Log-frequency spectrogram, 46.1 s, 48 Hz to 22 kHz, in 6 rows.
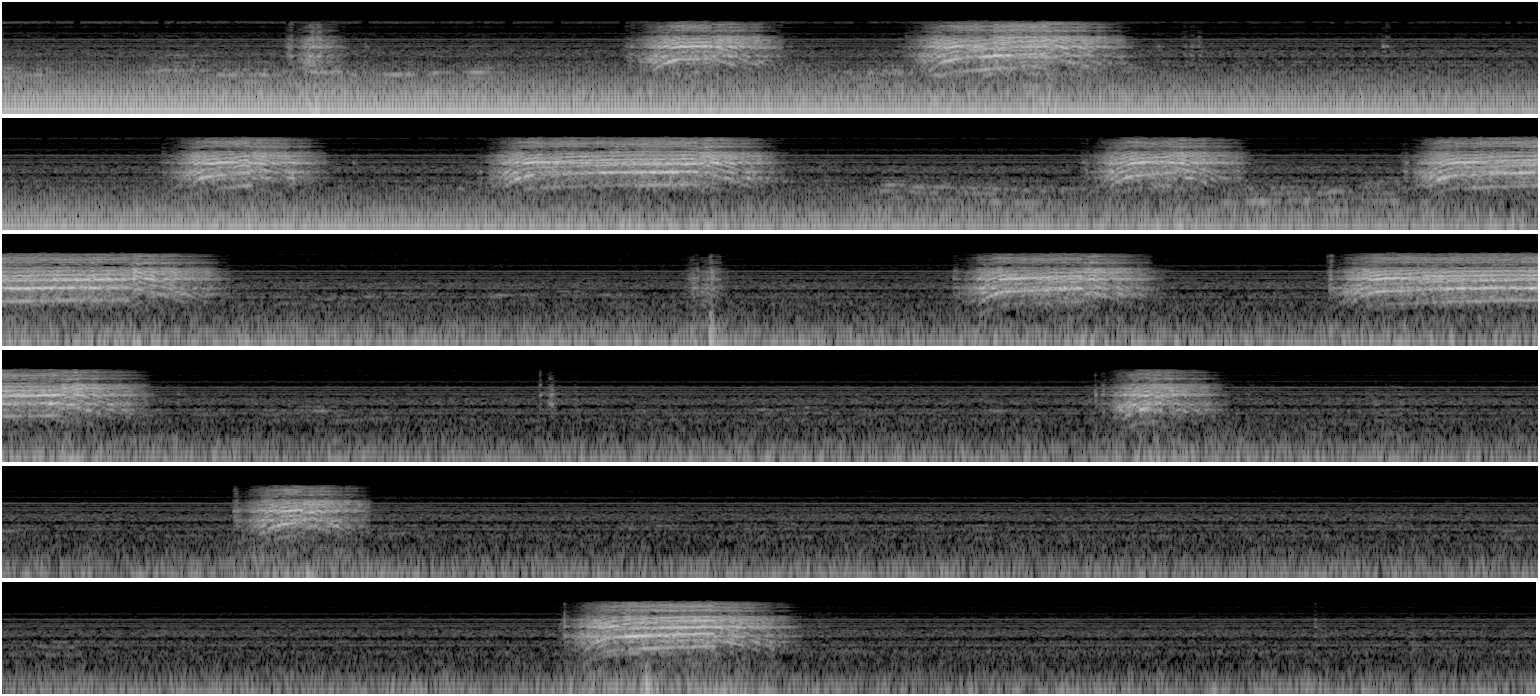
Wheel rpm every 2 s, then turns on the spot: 0, 20, 50, 0, 30, 70, 20, 70, 20, 0, 40, 100, 0, 0, 10, 0, 10, 0, 0, 0, 20, 0, 0.
none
